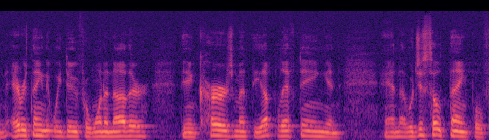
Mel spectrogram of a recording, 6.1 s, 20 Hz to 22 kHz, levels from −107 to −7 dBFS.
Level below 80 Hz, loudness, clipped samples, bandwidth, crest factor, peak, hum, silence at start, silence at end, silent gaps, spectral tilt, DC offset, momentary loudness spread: -76 dBFS; -38 LUFS; under 0.1%; 16 kHz; 16 dB; -20 dBFS; none; 0 s; 0 s; none; -6.5 dB/octave; under 0.1%; 13 LU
